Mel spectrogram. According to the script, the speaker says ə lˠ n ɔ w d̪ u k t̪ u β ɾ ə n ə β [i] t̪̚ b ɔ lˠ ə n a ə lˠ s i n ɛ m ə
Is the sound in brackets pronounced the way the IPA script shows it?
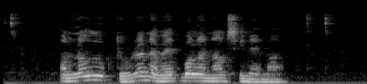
no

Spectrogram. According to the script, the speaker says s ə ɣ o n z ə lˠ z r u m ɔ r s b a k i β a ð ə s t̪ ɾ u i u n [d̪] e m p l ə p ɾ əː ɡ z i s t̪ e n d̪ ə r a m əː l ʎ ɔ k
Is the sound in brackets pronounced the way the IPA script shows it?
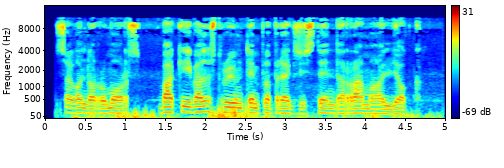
no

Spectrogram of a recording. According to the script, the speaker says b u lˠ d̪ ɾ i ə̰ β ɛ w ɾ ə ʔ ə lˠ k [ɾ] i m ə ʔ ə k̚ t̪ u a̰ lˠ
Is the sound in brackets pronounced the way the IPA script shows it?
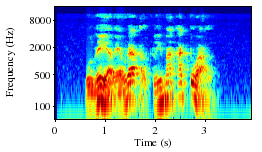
no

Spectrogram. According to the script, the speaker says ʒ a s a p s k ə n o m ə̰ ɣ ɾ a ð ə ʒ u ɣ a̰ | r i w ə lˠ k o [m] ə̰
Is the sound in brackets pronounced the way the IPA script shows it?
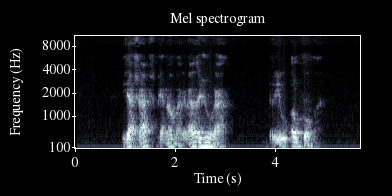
yes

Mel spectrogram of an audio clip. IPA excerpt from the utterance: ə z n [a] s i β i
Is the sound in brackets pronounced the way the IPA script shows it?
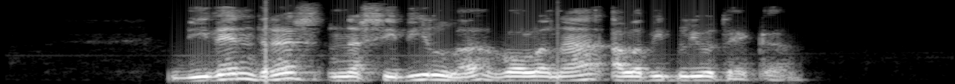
no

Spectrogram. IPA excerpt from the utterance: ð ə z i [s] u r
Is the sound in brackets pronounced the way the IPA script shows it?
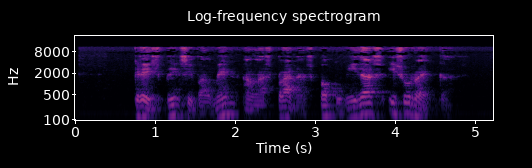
yes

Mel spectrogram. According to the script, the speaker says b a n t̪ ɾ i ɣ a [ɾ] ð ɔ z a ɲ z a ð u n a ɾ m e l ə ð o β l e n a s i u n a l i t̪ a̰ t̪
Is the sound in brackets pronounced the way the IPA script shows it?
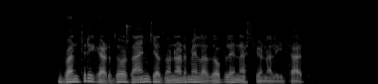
yes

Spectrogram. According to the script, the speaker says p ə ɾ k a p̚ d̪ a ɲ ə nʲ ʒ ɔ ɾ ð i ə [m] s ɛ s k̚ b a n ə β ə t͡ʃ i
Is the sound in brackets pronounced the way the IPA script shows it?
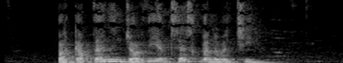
no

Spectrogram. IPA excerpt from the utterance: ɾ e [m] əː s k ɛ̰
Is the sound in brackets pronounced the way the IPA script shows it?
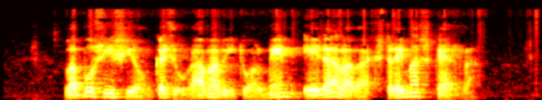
yes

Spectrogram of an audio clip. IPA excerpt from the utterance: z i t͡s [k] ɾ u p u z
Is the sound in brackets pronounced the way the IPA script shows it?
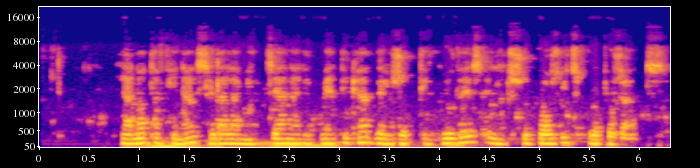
no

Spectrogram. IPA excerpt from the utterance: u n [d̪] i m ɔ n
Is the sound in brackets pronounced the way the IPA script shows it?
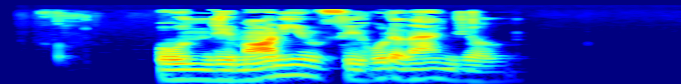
yes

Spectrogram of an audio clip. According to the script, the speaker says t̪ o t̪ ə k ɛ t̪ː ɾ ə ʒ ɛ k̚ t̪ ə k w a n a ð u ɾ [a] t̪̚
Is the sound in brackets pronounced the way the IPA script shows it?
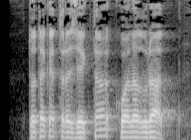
yes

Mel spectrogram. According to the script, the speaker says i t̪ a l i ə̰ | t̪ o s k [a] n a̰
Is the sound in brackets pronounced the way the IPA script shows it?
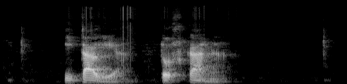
yes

